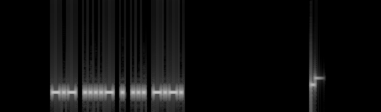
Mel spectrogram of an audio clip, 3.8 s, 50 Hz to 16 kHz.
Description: Morse code, heard as a keyed tone, about 45 wpm, 700 Hz. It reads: K4ESC
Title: USA Call Signs - 5 Characters - 2x Character Spacing - 45wpm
